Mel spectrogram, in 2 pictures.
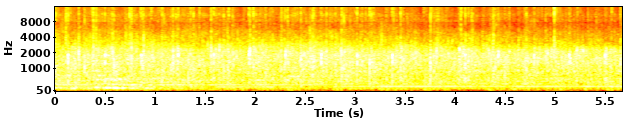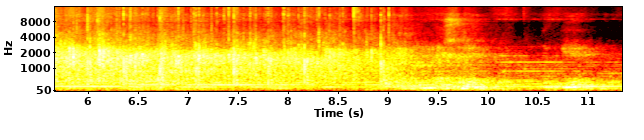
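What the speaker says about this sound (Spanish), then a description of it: "aplauda fuerte al Rey esta noche" A live congregation at a Christian revival gathering broadcast from Canada claps loudly for the King in a sustained, dense wave that slowly tapers off near the end, with a faint held tone running beneath.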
